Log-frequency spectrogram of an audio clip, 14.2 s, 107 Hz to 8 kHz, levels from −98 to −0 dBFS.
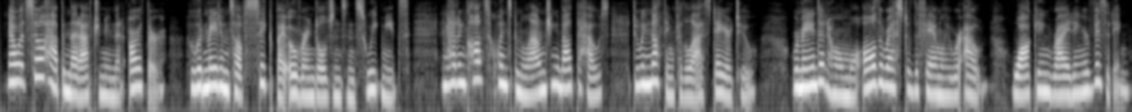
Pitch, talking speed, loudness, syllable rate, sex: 250 Hz, 215 wpm, -19 LUFS, 6.6 syllables/s, female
